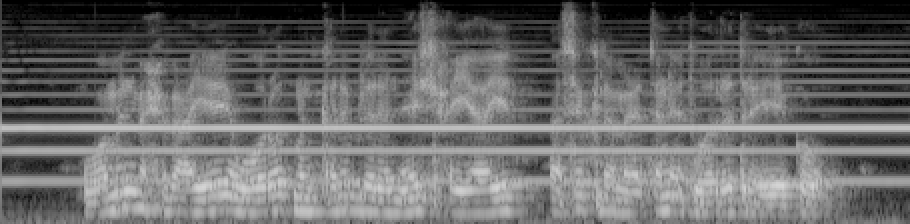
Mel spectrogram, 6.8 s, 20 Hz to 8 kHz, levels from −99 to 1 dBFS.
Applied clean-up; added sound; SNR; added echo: none; Wind instrument, woodwind instrument; 1 dB; reverberation time 0.5 s.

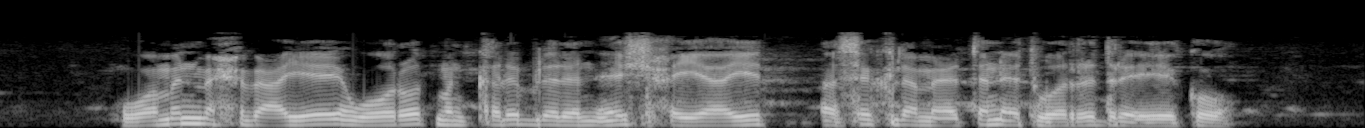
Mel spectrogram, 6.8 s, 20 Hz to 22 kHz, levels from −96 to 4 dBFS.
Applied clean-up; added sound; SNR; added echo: none; none; none; none.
